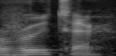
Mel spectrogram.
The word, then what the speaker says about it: Rutter: pressing players, even Jorginho Rutter or Rutter as it's pronounced correctly, he's very much pressing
